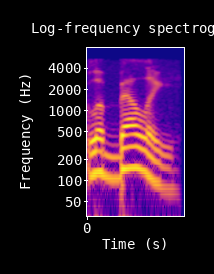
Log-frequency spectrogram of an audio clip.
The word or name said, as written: glabellae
